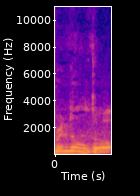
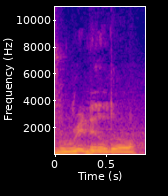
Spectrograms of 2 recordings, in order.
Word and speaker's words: Reinildo: How do you say his name? Because he just called him Reinaldo. I'm saying Reinaldo. So didn't need the trainer on, but stopped the break. That's what you call experience. Reinildo. Reinildo. It is Reinildo.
